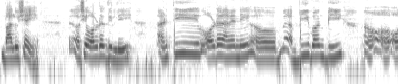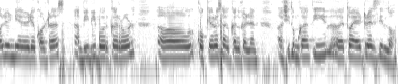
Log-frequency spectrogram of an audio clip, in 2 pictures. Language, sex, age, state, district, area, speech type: Goan Konkani, male, 60+, Goa, Bardez, rural, spontaneous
